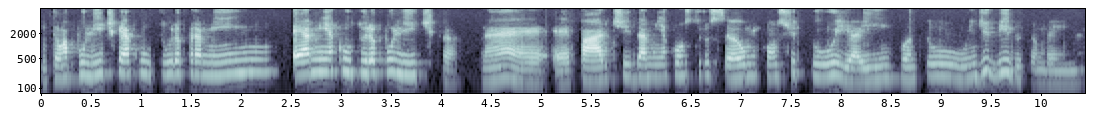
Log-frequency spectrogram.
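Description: A woman with a normal speaking voice talks at a medium pitch and a fairly slow pace. Her intonation is lively, and she leaves hardly any pauses. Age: 40s. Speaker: cultural producer and policy researcher. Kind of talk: interview.

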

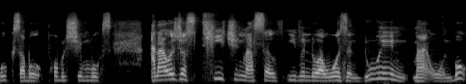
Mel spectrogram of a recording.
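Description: A woman's medium-pitched voice in a Jamaican accent, bright and sharp in tone, with ordinary pitch variation and a dry, close sound with no echo. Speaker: author and publisher. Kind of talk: interview.

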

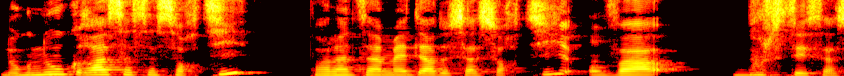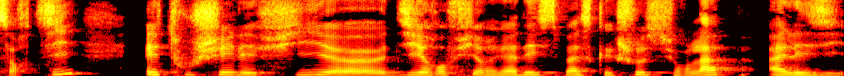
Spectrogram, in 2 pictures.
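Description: A woman's dark, mellow tone at a fairly quick pace. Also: medium pitch for a woman, ordinary pitch variation, very clean recording, silent background. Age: 40s. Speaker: startup founder. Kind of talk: interview.

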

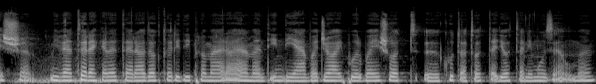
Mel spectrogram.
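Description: At a very fast pace, a woman talks in a fairly low pitch with monotone, flat intonation and very even loudness. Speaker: interpreter. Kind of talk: consecutive interpretation.

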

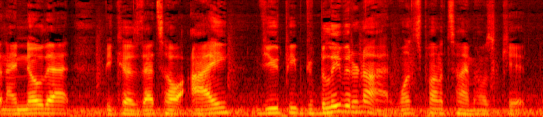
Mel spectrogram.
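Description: Over music in the background, a man talks at a medium pitch with audible room echo. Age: 30s. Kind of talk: solo monologue. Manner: halting, many fillers.

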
